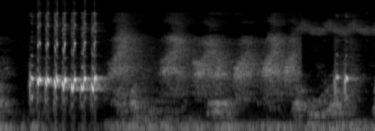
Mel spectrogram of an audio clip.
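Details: Sooty-headed bulbul calling a rival, used to coax other bulbuls into calling. One loud run of about seven ringing chattering notes is followed by breathy rustling sounds, a steady low hum and a final quick double chirp.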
